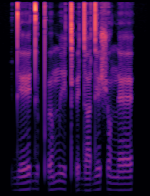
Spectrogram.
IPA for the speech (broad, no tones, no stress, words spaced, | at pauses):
d̪eːd̪ɪ pʼəmiːtʼɪ dadeʃɔ n̪ɛ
